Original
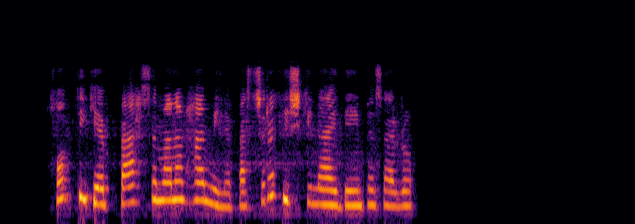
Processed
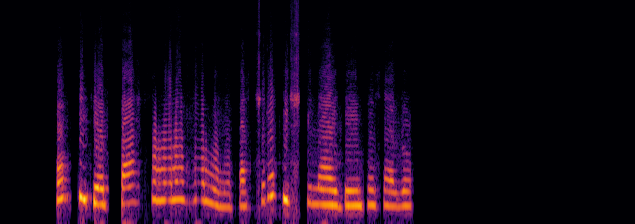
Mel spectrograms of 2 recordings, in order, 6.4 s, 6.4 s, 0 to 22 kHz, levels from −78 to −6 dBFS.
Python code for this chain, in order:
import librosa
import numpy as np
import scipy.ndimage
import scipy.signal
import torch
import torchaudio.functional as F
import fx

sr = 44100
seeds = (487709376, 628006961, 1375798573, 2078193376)

y = scipy.ndimage.median_filter(x, 25, mode='constant')
y = np.sign(y) * np.maximum(np.abs(y) - 10.0 ** (-53.5 / 20.0), 0.0)
y = fx.transformer_sat(y, sr, knee_hz=1100.0, at=(1.3, 2.32))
